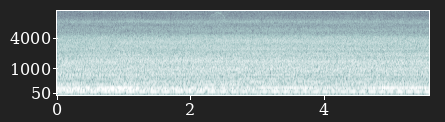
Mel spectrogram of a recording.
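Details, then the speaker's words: Electric fan that howled and stopped spinning, after disassembly and cleaning, tested at speeds 2 and 3: steady, even airy rush with soft low motor hum; howl gone, normal running. "แค่ฟิวมีเสียงเงียบเลยครับไม่มีหอนไม่มีอะไรละเสียงหอนก็หายไปแล้วครับแล้วก็ทำงานปกติ"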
